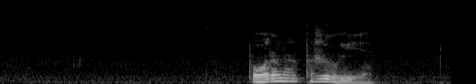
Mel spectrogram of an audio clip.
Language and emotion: Russian, neutral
